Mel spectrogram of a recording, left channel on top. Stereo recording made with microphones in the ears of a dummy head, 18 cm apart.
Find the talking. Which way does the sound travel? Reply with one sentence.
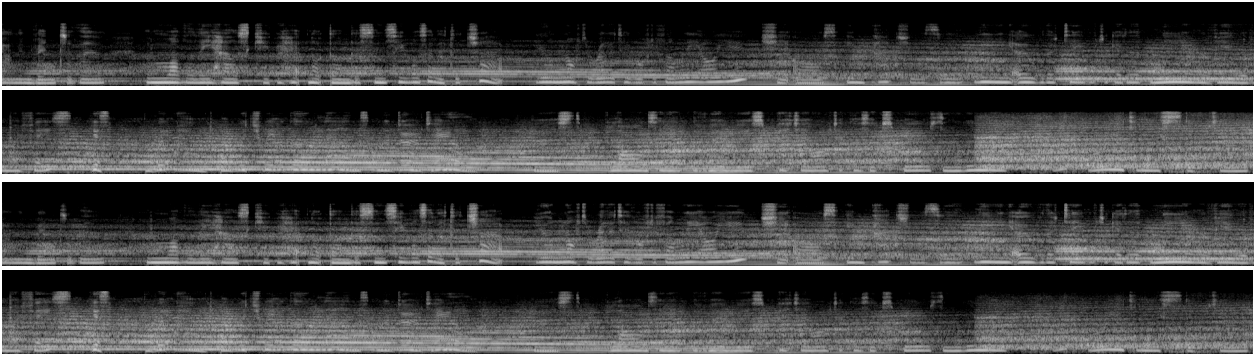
You can hear the talking move from left to right and back again.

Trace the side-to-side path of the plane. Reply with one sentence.
In this clip you hear the plane move from right to left.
